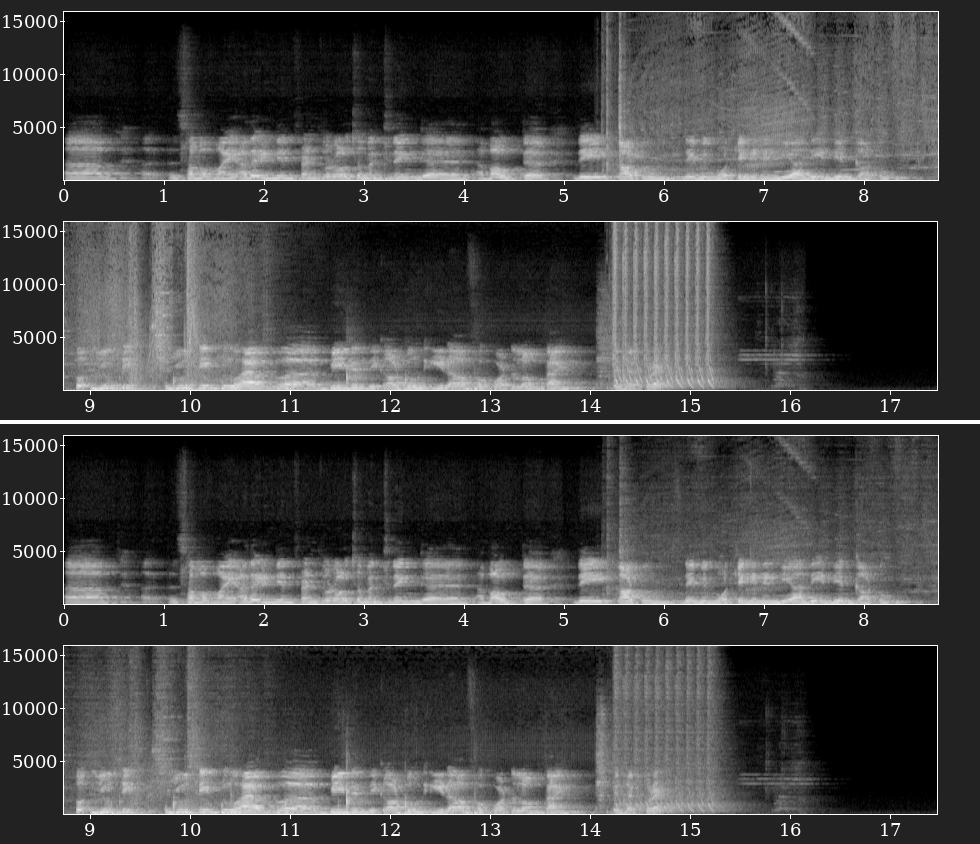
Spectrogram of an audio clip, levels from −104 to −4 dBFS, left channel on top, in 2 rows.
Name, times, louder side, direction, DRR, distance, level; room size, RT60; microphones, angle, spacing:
voice 1, 0.0-4.8 5.1-8.4 8.9-13.9 14.2-14.7, equal, 10° right, 2 dB, 0.5 m, -24 dB
sound 1, 5.3-11.5 14.2-15.2, left 6 dB, 80° left, 0.6 m, -36 dB
sound 2, 9.0-11.8 12.1-13.1 13.5-13.8 14.1-14.2, right 2 dB, 55° right, 0.8 m, -30 dB
voice 2, 15.5-16.2, left 5 dB, 40° left, 4 dB, 0.9 m, -55 dB
9.5 x 8.3 x 2.5 m, 0.92 s
head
